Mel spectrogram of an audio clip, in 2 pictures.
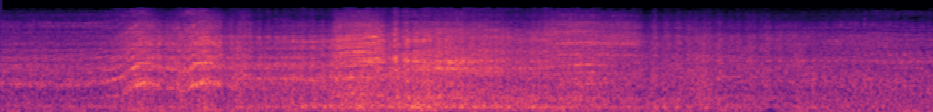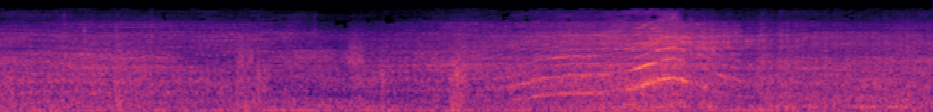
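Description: HPI Savage X Flux short-wheelbase electric RC truck driving on slippery ground, a whining motor rising and falling with several high-pitched revs, heard at moderate distance.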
